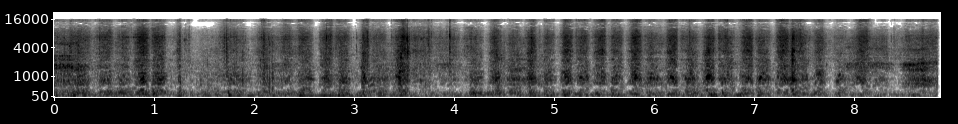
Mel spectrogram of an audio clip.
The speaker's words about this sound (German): Profi nimmt natürlich die Bügelsäge mit einem Metallsägeblatt.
